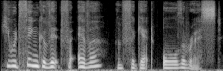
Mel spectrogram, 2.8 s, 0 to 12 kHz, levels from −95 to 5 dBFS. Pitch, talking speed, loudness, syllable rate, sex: 185 Hz, 260 wpm, -18 LUFS, 5.7 syllables/s, female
